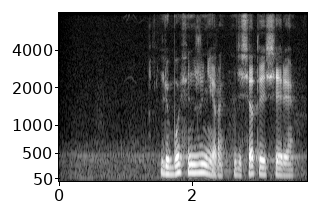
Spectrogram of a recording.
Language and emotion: Russian, neutral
